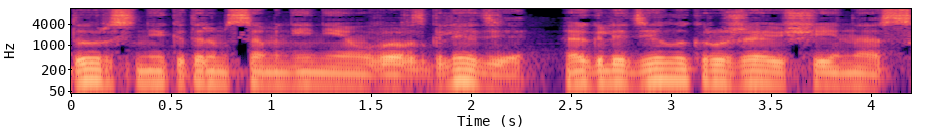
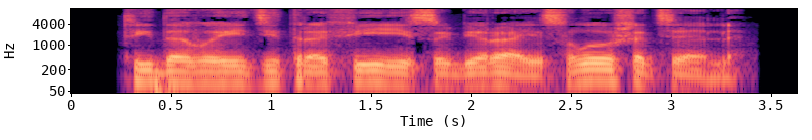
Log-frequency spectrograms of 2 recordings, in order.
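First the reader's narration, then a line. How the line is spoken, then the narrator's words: Smirking. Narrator (Russian): Хмыкнул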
